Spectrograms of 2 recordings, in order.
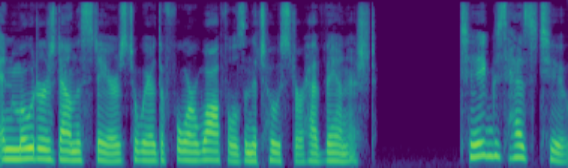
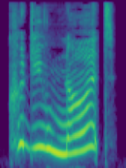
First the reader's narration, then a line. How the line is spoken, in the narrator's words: yells at him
